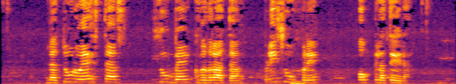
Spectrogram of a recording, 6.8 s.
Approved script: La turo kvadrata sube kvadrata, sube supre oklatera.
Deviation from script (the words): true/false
true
